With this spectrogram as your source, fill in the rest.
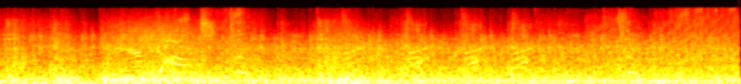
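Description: Explosions boom and crackle repeatedly.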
